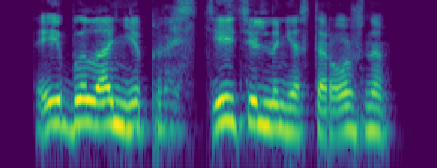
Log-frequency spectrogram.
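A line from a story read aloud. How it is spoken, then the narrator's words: Barking old man. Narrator (Russian): рявкнул дед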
